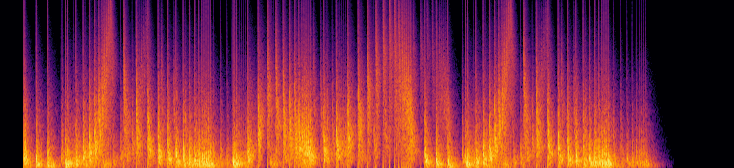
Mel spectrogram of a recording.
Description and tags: A synthesized hard bouncing ball – I know I know it’s been done before [Aphex geezer] and you will think he did it better but remember – “all comparisons are odious” – Buddha said that. “Aw sheeeiiiittttt!” – I said that. Part of my Electronica sample pack.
